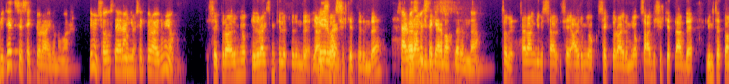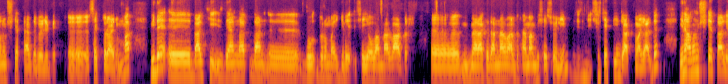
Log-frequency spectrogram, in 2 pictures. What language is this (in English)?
Turkish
